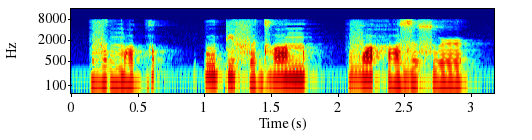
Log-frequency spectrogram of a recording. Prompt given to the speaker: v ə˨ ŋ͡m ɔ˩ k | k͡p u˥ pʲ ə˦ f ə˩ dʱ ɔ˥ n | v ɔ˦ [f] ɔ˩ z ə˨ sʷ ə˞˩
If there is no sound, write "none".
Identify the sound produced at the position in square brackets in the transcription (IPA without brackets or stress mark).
h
